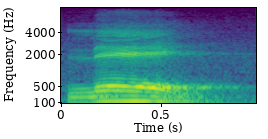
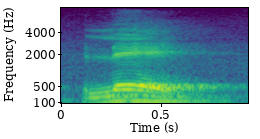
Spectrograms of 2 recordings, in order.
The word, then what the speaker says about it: lait: écritures du sang Le lait le lait. On ne lit pas le t car il n'y a pas e.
